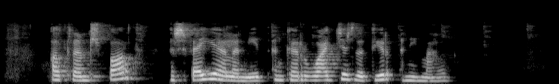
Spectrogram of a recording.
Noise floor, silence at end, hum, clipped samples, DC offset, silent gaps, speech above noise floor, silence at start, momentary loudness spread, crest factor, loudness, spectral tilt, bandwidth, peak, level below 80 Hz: -59 dBFS; 1.1 s; none; under 0.1%; under 0.1%; none; 43 dB; 0.5 s; 9 LU; 16 dB; -17 LUFS; -5 dB/octave; 7.6 kHz; -2 dBFS; -60 dBFS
